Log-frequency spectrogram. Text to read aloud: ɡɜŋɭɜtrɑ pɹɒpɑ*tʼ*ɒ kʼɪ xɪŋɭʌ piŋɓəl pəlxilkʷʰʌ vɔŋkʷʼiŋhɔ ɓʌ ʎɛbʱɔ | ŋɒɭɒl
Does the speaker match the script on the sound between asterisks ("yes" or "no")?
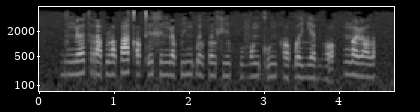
yes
